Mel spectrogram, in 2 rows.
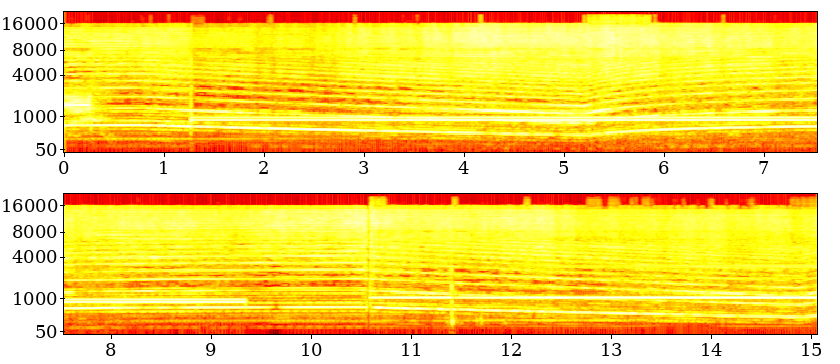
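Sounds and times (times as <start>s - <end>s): two-tone alert beep: 0.0s - 0.3s
outdoor warning siren wailing: 0.0s - 15.0s.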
